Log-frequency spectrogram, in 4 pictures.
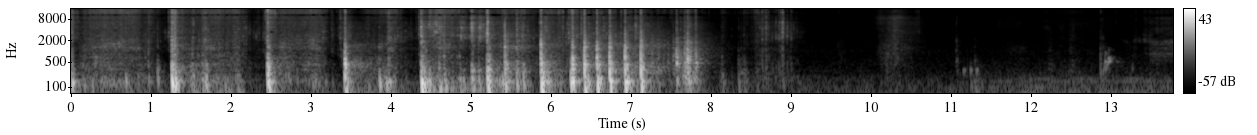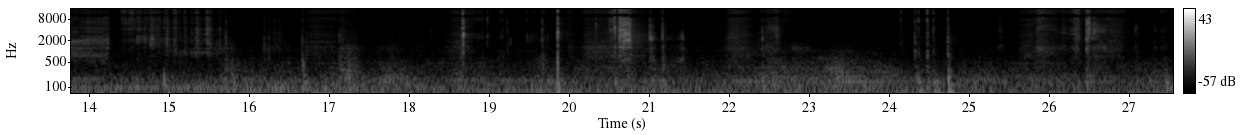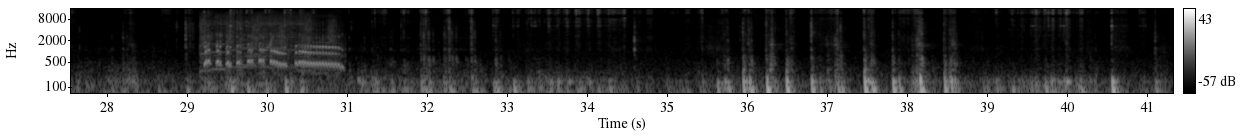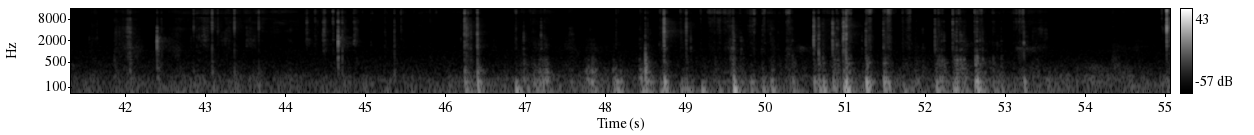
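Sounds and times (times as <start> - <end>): toothbrush scrubbing plastic: 29.2 - 31.0
wavering pitched tone: 29.2 - 31.0.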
